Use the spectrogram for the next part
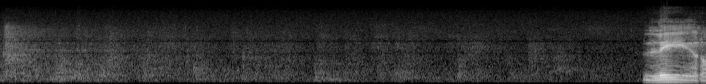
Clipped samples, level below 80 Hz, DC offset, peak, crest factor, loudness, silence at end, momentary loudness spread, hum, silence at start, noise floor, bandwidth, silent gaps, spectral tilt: under 0.1%; -68 dBFS; under 0.1%; 0 dBFS; 24 dB; -14 LUFS; 0 s; 27 LU; none; 0.05 s; -45 dBFS; 16.5 kHz; none; -3.5 dB/octave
